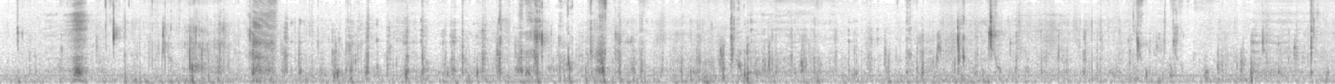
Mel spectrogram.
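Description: Close-miked chewing of a big mouthful of a Burger King Double Whopper: wet mouth sounds with irregular small crunches and smacks.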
